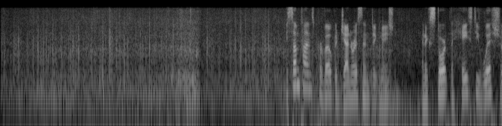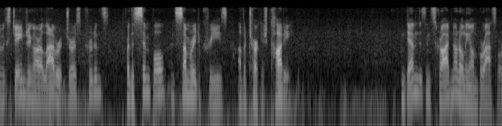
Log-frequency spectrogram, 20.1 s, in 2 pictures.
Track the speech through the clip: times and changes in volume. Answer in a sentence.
The speech can be heard from 5.7 to 15.8 s, at a steady volume; and briefly from 18.1 to 20.0 s.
